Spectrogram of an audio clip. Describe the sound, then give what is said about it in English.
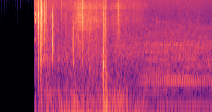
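A broad, roaring rumble of an airplane passing overhead on a flight path, loud at first with a few sharp crackles, then easing into a steadier, lower drone with a faint hum. No one speaks. “Planes overhead. We're in a flight path.”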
